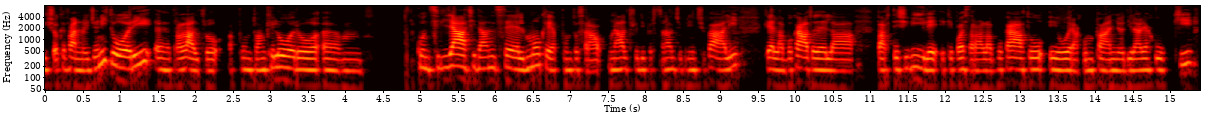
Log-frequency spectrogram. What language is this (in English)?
Italian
